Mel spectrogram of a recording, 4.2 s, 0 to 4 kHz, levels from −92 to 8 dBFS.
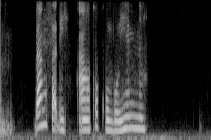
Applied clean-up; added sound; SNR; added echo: neural diffusion model UNIVERSE++.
